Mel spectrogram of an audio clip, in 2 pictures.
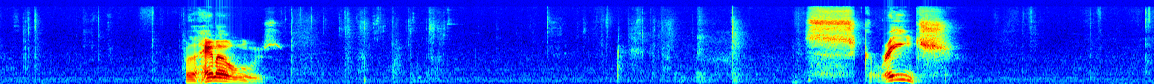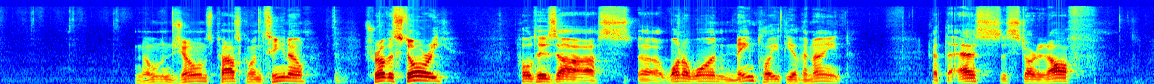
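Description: Trading cards rustle and slide softly between hands.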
